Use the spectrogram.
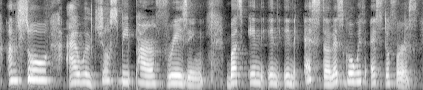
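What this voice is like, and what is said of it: Slightly hoarse voice. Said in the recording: “sounding a little hoarse”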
